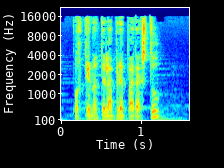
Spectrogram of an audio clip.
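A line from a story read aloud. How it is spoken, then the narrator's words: Snapped retort. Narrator (Spanish): le espetó Bruno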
